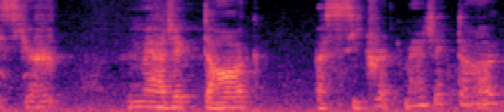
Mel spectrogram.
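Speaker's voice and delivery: slow, very soft, hushed, leaned-in whisper. Retelling leaning in close to Frankie to ask him: retold whisper to Frankie. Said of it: "I lean in close and I whisper to Frankie".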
